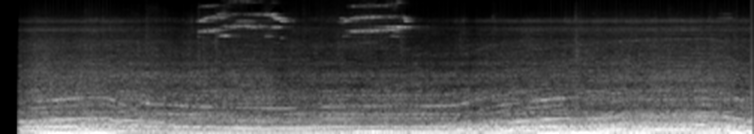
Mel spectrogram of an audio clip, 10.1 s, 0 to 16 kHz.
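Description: Solaris Urbino 12 III CNG city bus's Iveco Cursor 8 natural-gas straight-six, heard from inside the cabin while the bus is under way. The engine note climbs and then drops twice, as the Voith automatic gearbox shifts up. Two brief high whistling tones come in the middle.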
